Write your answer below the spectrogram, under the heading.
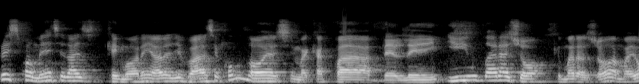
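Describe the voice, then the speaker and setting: Amid audible room echo, a man with a fairly high pitch speaks at a moderate pace with lively intonation. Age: 70s. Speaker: former politician. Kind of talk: TV interview. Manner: halting.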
